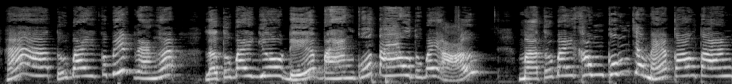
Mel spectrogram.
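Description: A woman with a Southern Vietnamese accent voicing a hungry, vengeful female ghost who wails and scolds in a shrill voice. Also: animated, moderate pace, sharp tone, exaggerated voice. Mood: snarling. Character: hungry vengeful female ghost mother, wailing then snarling.

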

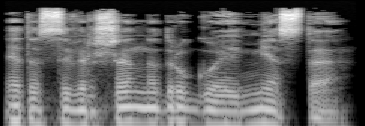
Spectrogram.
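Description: A man's voice: extremely low pitch, measured pace, darkish tone, breathy edge, dry recording, clean studio sound, pitched above the performer's own voice, full character voice. A man voicing an anxious young woman companion with urgent, alarmed exclamations in an audiobook. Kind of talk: audiobook character voice.

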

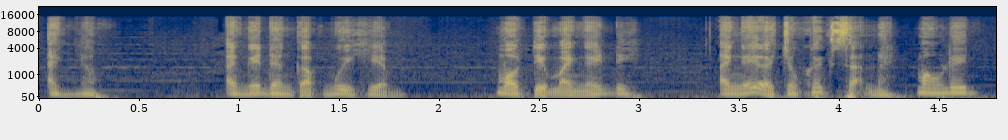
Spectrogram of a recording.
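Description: A crying young woman in a storybook scene, pleading through sobs, as a male narrator lifts his voice to play her. Her voice rides high and swings widely, with a husky edge. A little music plays softly behind her. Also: animated, fast talker. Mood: urgent. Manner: sobbing, pleading. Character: young woman, frantic and tearful.

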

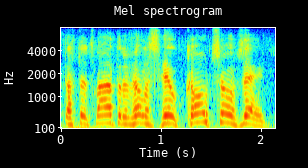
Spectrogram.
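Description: Very high-voiced, sceptical boy adventurer. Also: pushed and bright. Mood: sceptical, teasing. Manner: halting, repeating words when alarmed. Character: sceptical, teasing boy adventurer, loyal to his friend. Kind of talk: Dutch audio drama acting. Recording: noisy recording with rushing water.

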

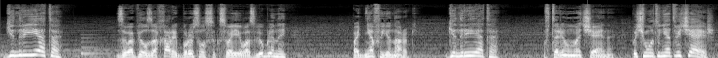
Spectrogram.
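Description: A man's voice: medium pitch, expressive, brisk, faint music behind, lightly acted. A man voicing a fussy, lovesick male rat who wails and exclaims theatrically in a storybook reading. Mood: wailing.

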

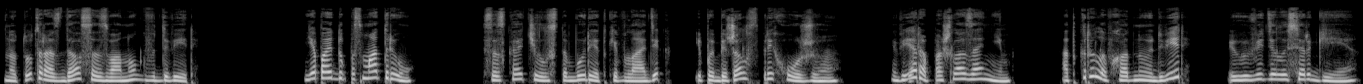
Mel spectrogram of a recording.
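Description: A woman narrating an audiobook with an even storytelling delivery. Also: mid-range voice, moderate pace, no room sound, studio quality. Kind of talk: scripted narration.

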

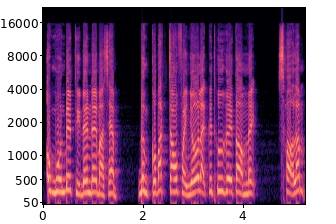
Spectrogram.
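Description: A man's voice: a little fast, fairly bright tone. A man voicing a terrified young village man who stammers in panic, in a storytelling reading. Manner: stammering, shrill.

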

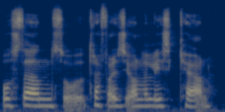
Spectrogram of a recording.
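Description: A young woman co-hosting a podcast, chatting casually and telling stories with lively quoted dialogue. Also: mid-range voice, gravelly. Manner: animated storytelling, acting out quotes. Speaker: podcast co-host. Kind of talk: casual chat.

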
